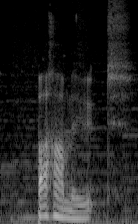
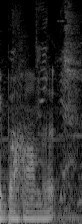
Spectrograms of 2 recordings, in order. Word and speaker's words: Bahamut: uh with uh bahamut some people pronounce it bahamut but that doesn't make that doesn't sound good to me so i say bahamut because that that sounds better also i think that's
